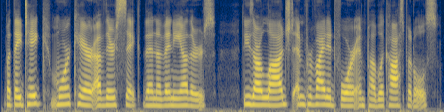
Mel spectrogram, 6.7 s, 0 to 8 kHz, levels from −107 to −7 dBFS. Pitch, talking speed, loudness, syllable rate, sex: 190 Hz, 190 wpm, -18 LUFS, 5.2 syllables/s, female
